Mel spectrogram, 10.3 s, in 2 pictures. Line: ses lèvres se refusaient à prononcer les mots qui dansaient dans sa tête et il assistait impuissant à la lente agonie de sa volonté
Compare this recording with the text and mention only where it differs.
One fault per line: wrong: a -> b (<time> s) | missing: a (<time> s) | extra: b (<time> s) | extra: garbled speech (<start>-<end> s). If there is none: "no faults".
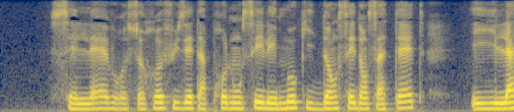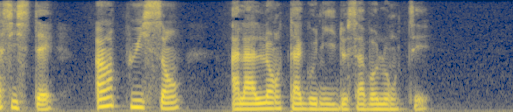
no faults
